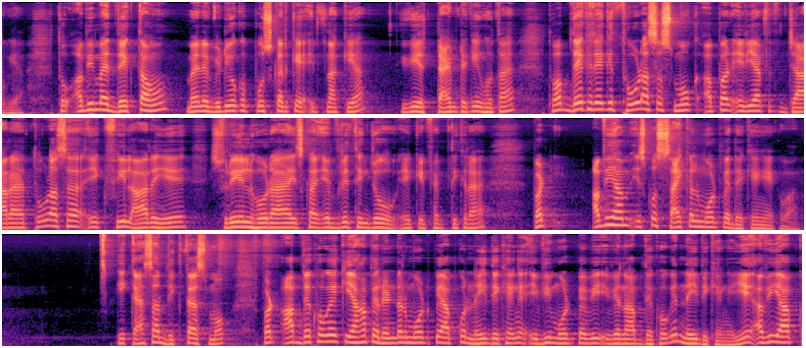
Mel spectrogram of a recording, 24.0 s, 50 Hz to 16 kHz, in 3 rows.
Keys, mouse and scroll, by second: 3.1 drag, 10.6-11.6 scroll up 15, 11.7-18.8 drag, 20.0-24.0 drag.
